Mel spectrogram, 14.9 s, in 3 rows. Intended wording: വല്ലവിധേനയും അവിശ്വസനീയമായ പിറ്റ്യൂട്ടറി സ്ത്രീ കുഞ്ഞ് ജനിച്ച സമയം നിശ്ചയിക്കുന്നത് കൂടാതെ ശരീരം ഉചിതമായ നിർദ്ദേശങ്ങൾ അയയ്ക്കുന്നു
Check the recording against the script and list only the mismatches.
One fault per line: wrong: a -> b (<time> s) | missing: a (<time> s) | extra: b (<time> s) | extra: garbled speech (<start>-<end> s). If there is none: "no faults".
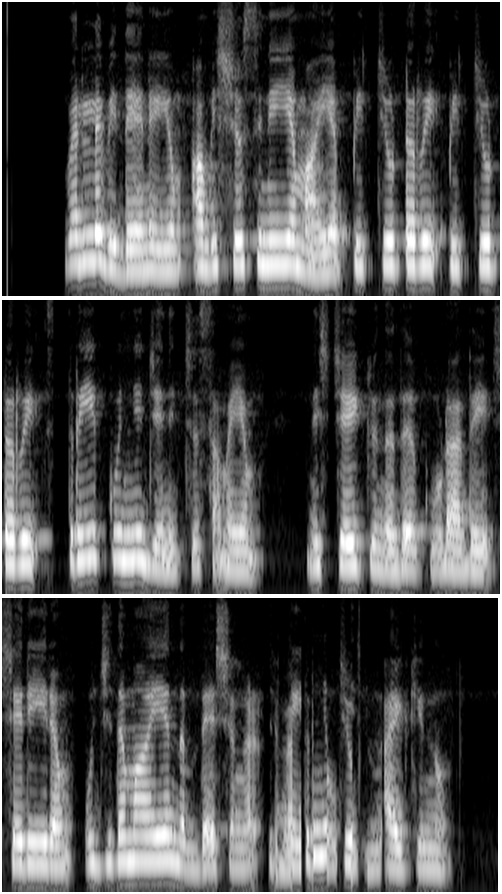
extra: പിറ്റ്യൂട്ടറി (4.4 s)
extra: garbled speech (12.6-13.8 s)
